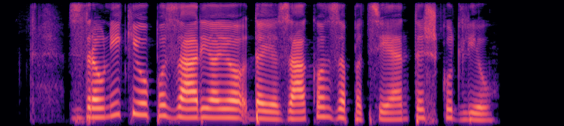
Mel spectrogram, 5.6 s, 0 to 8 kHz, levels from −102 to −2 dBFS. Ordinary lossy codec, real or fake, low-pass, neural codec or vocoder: none; real; 7.2 kHz; none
